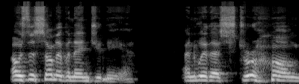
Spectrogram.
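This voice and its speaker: With an English accent, a man speaks at a moderate pace in a high pitch. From England. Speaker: industrial automation engineer. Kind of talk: interview. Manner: formal.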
